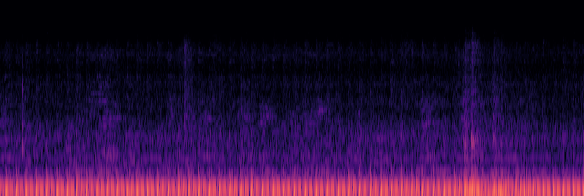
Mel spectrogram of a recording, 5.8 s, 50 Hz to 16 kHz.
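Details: RPS Condor (Honda Grom clone), 150cc single-cylinder, first startup still on old oil: it thumps evenly at idle, then revs up to a steady stuttering cut at the rev limiter. A crisp, healthy engine.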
